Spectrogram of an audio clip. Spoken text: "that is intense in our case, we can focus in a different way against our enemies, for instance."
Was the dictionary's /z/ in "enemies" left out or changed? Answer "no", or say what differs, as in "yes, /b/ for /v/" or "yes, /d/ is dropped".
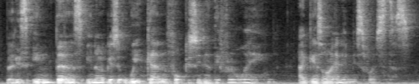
yes, /s/ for /z/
